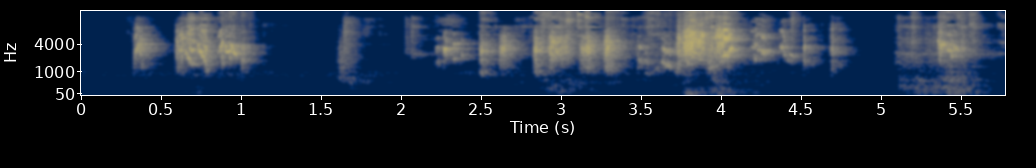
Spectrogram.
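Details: Pet budgerigars singing indoors, played to encourage a pet parrot to eat and sing: bursts of chattering, scratchy warbling chirps with brief pauses, busiest toward the middle.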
